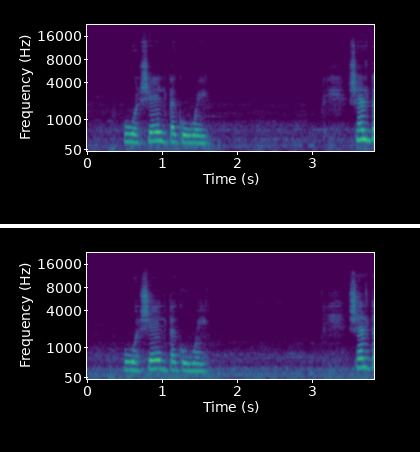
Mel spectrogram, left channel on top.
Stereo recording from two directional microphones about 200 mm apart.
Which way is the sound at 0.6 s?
55° left (ahead or behind).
